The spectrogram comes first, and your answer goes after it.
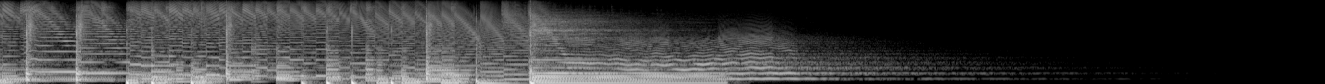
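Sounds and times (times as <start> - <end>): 
band playing: 0.0 - 7.4
little synth solo: 0.0 - 7.6.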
